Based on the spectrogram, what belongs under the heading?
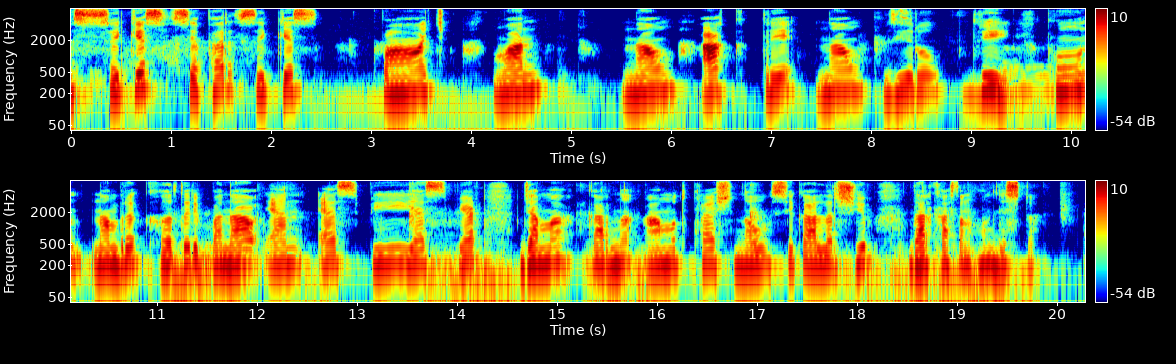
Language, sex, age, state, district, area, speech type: Kashmiri, female, 45-60, Jammu and Kashmir, Kupwara, urban, read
